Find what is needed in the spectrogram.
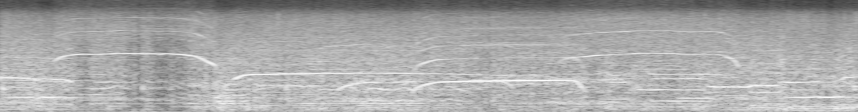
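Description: Rock band playing live in a large hall, with electric guitar under long held high notes that slide up into pitch and drop away at the end of each note.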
